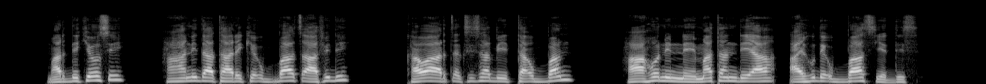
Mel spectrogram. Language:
Gofa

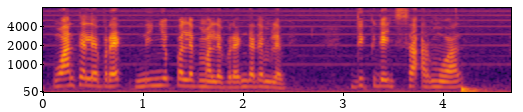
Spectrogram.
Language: Wolof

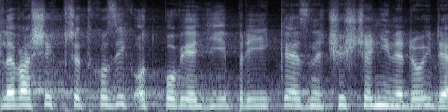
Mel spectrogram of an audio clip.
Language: Czech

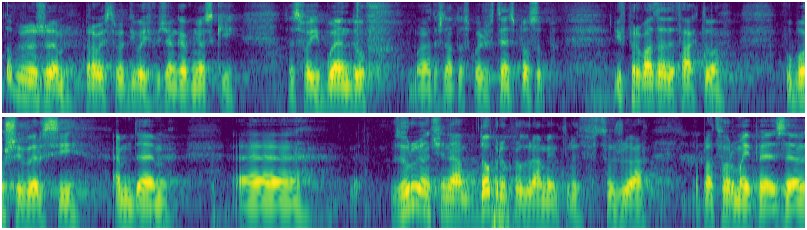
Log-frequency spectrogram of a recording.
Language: Polish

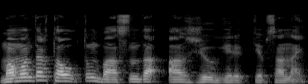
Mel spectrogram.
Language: Kazakh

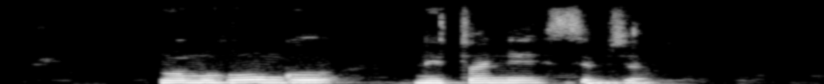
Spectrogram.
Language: Kinyarwanda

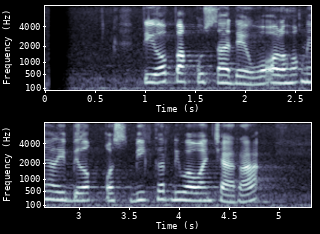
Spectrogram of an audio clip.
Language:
Sundanese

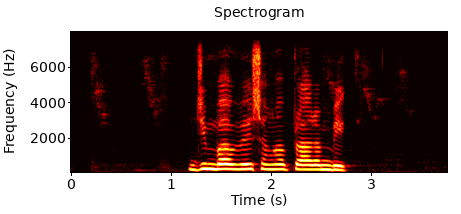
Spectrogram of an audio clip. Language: Nepali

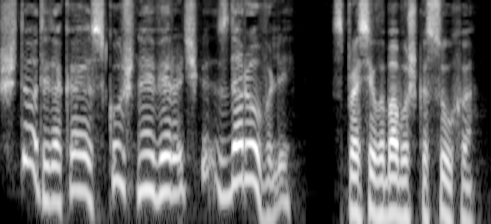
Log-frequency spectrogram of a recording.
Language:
Russian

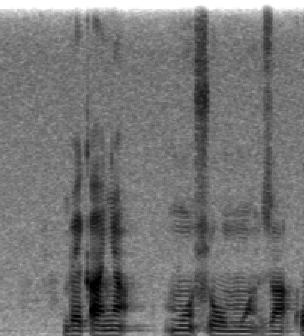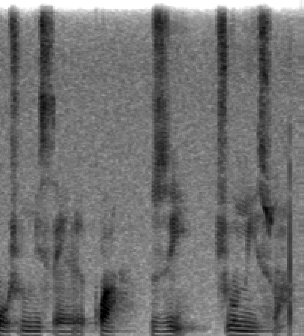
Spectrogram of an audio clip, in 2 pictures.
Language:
Venda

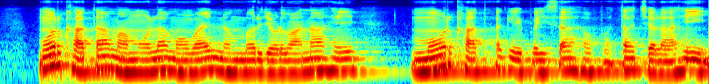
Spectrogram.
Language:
Chhattisgarhi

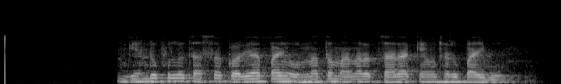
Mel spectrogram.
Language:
Odia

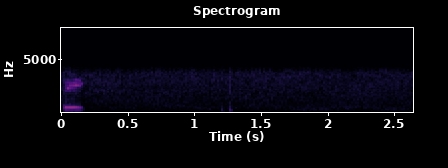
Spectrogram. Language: Kashmiri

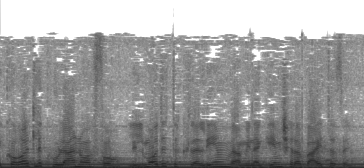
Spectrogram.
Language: Hebrew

